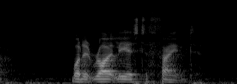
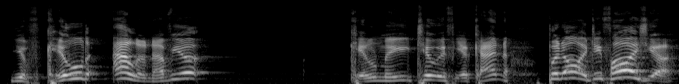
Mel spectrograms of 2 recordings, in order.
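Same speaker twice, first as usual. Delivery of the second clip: high, booming accusation; defiant sailor; 5 semitones higher, 11 dB louder than usual. Acted. Sailor accusing a killer, loudly outraged. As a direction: throw the charge out loud and high.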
